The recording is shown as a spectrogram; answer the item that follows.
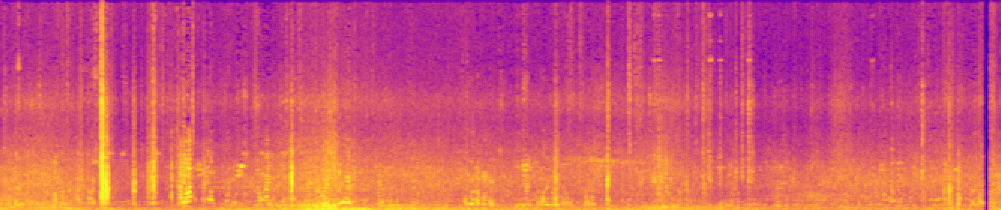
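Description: Bird calls with a few sharp knocks, the sharpest about a second in, and a low rumble that swells briefly around three to four seconds in.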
